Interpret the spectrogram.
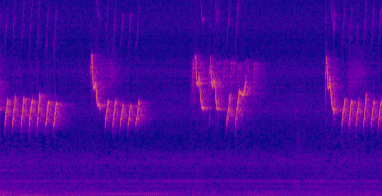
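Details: Olive-backed sunbird, local Indonesian bird, singing the rapid "zipper" (tembakan) phrase used as master song for training songbirds: a high sharp downslurred note followed by a fast ticking run of about eight notes, repeated four times with short pauses.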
